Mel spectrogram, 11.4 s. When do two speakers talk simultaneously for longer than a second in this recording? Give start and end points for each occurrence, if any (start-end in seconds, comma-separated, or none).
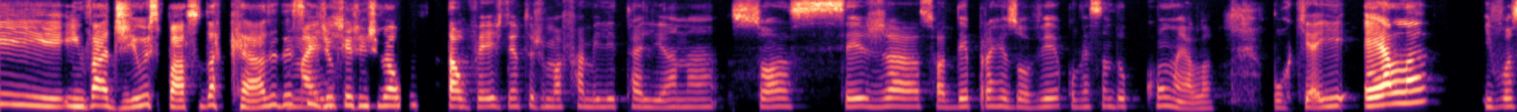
none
